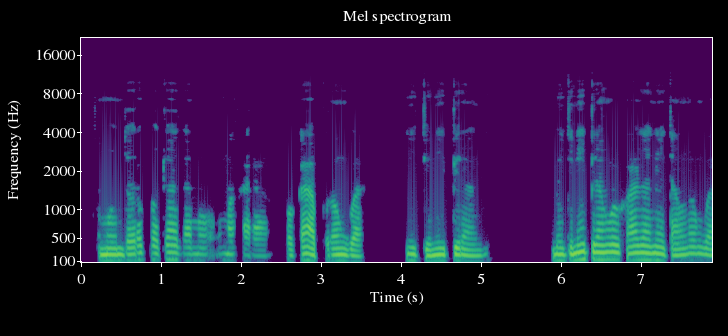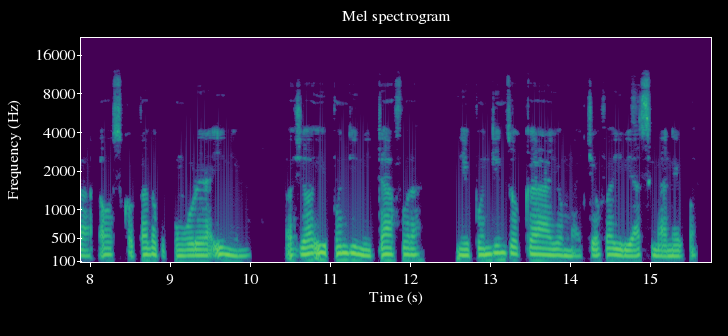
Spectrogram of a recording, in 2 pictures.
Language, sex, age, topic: Oshiwambo, male, 18-24, finance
